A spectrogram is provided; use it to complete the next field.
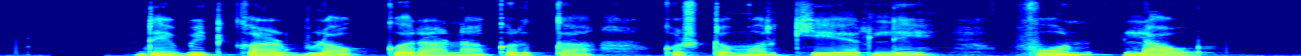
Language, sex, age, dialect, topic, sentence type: Marathi, female, 31-35, Northern Konkan, banking, statement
